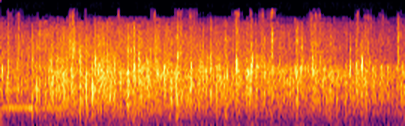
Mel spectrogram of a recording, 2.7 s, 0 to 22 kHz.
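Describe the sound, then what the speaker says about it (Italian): Studio audience clapping for a Sicilian singer on a 2010 Italian variety show, a dense, steady wash of applause held at even loudness throughout, with no voices over it. "goditi l'applauso intanto che è siciliano"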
